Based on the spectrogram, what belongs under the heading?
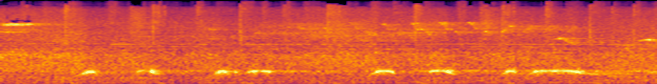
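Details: Two barred owls calling back and forth, close to each other, during the day in a preserve with big trees: short, low, slightly rising hoots about every half second, ending in a longer drawn-out note, against a quiet background.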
